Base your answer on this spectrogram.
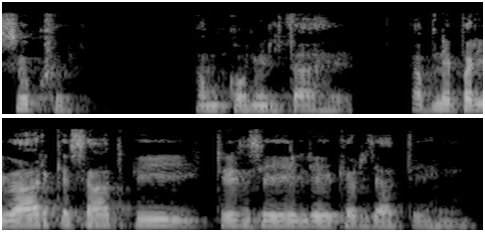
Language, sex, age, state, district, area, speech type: Hindi, male, 60+, Uttar Pradesh, Prayagraj, rural, spontaneous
